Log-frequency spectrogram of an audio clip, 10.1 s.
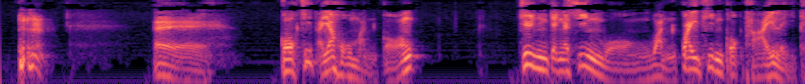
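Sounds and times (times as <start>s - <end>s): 
speech: 0.2s - 0.6s, 1.9s - 2.7s, 3.5s - 5.4s, 6.5s - 10.0s
official clearing his throat before a speech: 0.2s - 0.7s.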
